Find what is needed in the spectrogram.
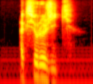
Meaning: axiological
- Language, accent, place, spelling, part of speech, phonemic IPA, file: French, France, Lyon, axiologique, adjective, /ak.sjɔ.lɔ.ʒik/, LL-Q150 (fra)-axiologique.wav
